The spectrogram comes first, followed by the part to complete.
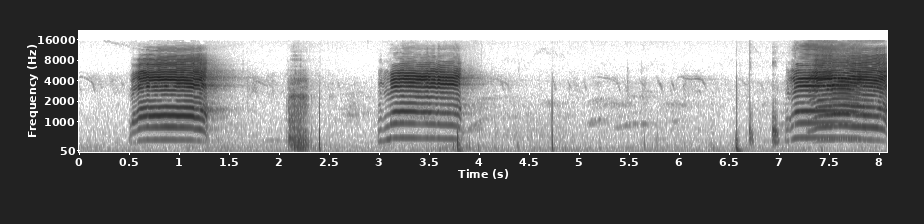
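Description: Young sheep bleat three times, each call high, nasal and quavering, held for about a second. Between the cries come faint clicks and light shuffling.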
